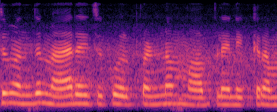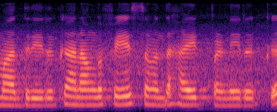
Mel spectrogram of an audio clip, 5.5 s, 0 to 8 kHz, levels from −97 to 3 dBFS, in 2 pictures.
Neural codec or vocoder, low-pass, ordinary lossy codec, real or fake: none; 7.2 kHz; none; real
